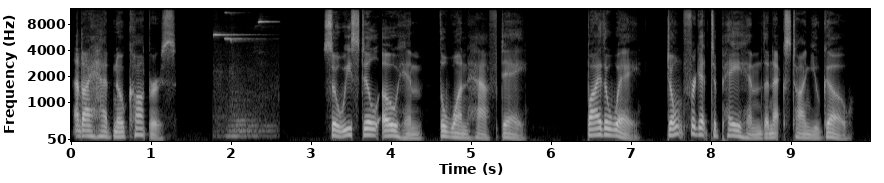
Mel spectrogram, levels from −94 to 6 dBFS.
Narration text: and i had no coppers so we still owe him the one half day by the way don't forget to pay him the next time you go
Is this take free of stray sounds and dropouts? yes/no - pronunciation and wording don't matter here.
no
